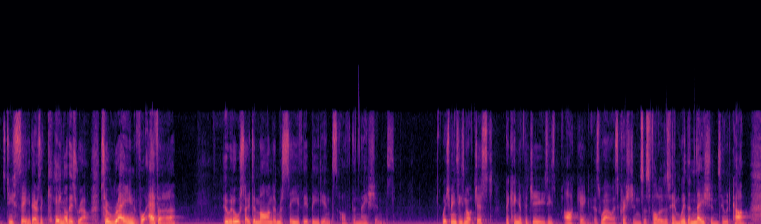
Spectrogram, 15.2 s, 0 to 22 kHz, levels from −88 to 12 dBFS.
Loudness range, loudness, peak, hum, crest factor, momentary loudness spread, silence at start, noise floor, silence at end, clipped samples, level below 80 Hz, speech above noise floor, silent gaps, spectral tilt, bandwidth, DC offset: 8 LU; -20 LUFS; 0 dBFS; none; 20 dB; 14 LU; 0.05 s; -47 dBFS; 0 s; under 0.1%; -56 dBFS; 27 dB; none; -6.5 dB/octave; 11.5 kHz; under 0.1%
